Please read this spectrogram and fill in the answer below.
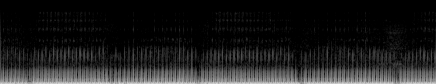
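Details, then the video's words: Close, deep purring of a domestic cat: a dense buzzing rumble in rhythmic inhale–exhale waves close to one second apart, with short soft breaks between them, and no background noise. "Cat Purring"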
